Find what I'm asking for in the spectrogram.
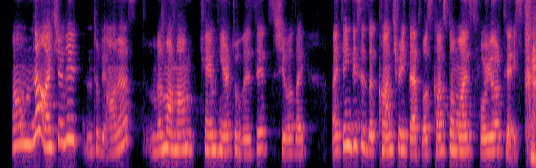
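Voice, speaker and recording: A woman with an Iranian accent, high-pitched and lively in intonation, at a moderate pace. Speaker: university student, former engineer. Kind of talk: interview podcast.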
